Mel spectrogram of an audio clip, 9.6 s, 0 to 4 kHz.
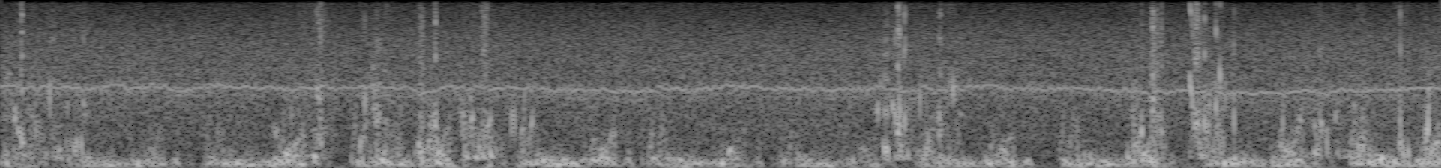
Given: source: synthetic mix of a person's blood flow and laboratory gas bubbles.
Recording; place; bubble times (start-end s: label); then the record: Doppler ultrasound of blood flow; precordium
0.00-0.60 s: bubbles
1.81-2.25 s: bubbles
2.38-2.71 s: bubbles
2.75-2.98 s: bubbles
3.04-3.47 s: bubbles
5.83-6.43 s: bubbles
7.49-7.79 s: bubbles
7.89-8.27 s: bubbles
8.62-9.19 s: bubbles
9.29-9.40 s: bubbles
9.47-9.62 s: bubbles
From the record:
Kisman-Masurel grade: 332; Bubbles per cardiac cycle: rolling drumbeat, 9 or more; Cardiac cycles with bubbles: 50 to 99%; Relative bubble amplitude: moderate (0.250 to 0.450); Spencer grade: 3 (all of the cardiac periods contain showers or single bubble signals, but not dominating or overriding the cardiac motion signals); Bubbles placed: anywhere in the cardiac cycle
